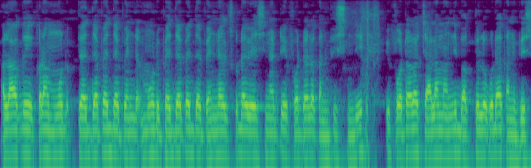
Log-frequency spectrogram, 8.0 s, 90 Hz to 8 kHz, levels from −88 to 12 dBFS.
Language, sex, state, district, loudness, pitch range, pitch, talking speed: Telugu, male, Andhra Pradesh, Sri Satya Sai, -14 LUFS, 115-125 Hz, 120 Hz, 190 wpm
